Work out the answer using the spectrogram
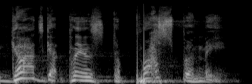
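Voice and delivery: play-acted, slow, emphatic, high, sing-song declamation. Reenacting declaring a promise aloud in the kitchen: reenacting own past yelling. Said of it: "I would yell it".

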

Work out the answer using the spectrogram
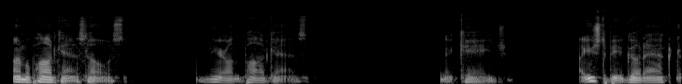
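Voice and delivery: low, crackly voice, pitch dropped way down. Doing the next podcast in an actor impression: Nicolas Cage voice. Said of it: "like Nicolas Cage".

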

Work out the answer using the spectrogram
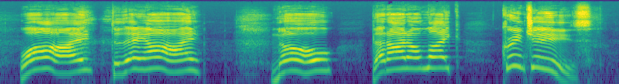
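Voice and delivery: drawn-out, stretched, high, loud delivery. Doing a stand-up bit about A I when asked: Jerry Seinfeld impression. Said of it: "Do a Jerry Seinfeld bit".

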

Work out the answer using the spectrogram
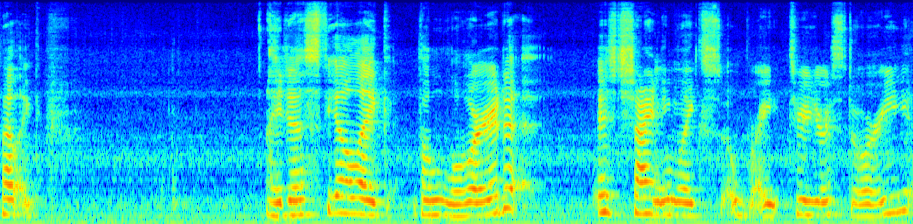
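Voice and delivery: emotional, moved voice. Responding to someone who just shared their story, getting emotional. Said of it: "I'm getting emotional about this".

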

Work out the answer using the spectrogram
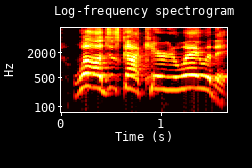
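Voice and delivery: loud, high-pitched twang. Retelling how an over-the-top actor explains his motive: imitating Bill's weird twang. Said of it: "pretty much how he says it".

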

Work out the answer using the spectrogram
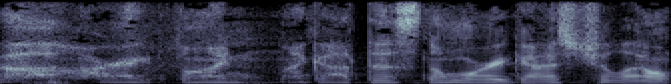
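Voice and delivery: easy, unbothered calm. Retelling the storm story as Jesus is woken: calm Jesus voice. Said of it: "I love Jesus just so calm".

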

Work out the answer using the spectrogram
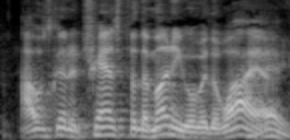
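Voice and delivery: forties radio announcer voice. Speaker riffing on old slang for money, in a 1940s radio voice. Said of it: "Back in the nineteen forties radio voice".

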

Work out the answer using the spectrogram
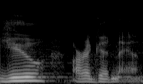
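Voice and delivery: hushed, slow, soft half-whisper. Retelling what one man half-whispered to another on camera: imitating someone half-whispering. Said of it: "he whispers to him".

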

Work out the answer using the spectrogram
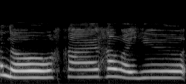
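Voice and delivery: high-pitched Malaysian English accent. Describing how people from Malaysia speak English, in a soft Malaysian English accent. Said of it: "It's more like soft and sounds like Indian English".

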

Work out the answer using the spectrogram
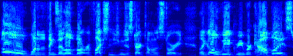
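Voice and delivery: normal talking voice

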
